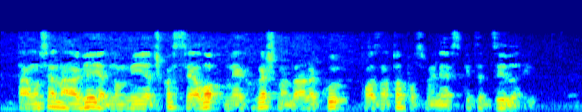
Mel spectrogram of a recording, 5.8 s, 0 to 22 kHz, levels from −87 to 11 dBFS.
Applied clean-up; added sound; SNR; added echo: none; none; none; none.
